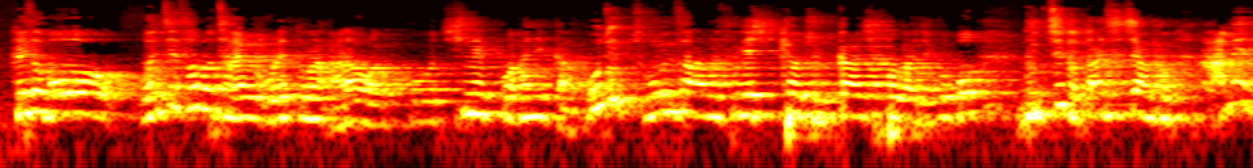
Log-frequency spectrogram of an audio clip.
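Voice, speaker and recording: A man preaching a sermon as pastor, telling stories in a lively, joking way. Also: sits high. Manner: lively, joking storytelling with acted quotes. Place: church sanctuary. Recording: echoey church hall, mic from a distance.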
